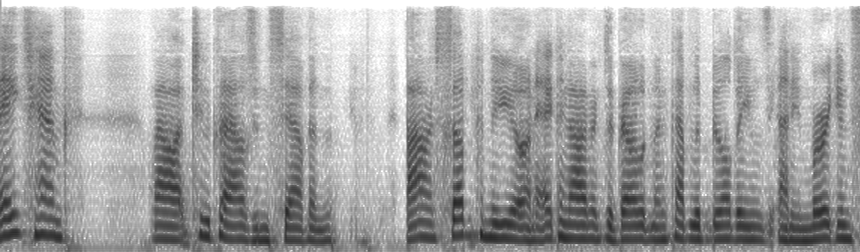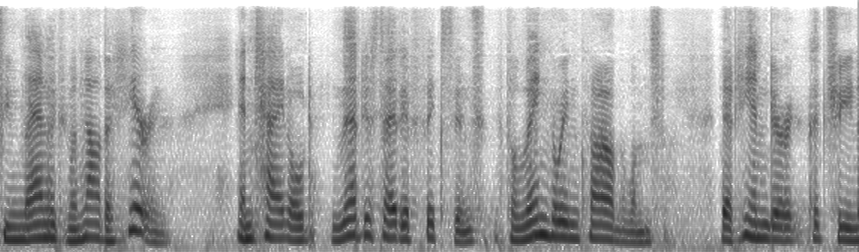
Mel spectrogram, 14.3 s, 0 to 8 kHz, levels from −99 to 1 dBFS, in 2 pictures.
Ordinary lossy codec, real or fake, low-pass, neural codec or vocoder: AAC, 48 kbps; fake; 7.2 kHz; codec, 16 kHz, 0.5 kbps, FreqCodec, larger model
